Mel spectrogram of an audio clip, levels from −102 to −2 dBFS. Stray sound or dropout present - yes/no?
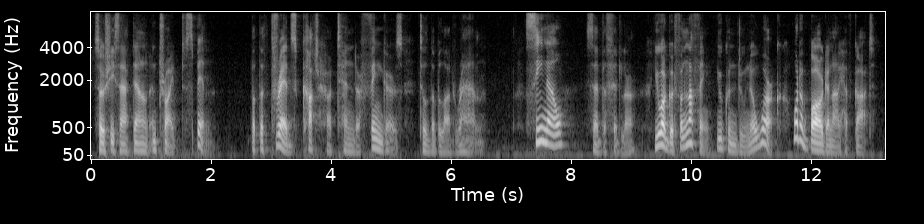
no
